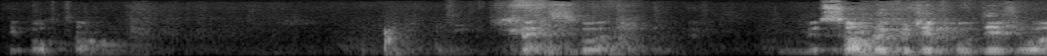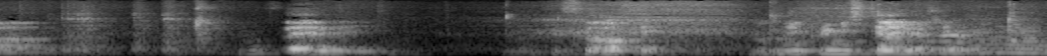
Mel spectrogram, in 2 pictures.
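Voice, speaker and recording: An actor playing a gushing, anxious male lover who stammers and pleads effusively. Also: high-pitched. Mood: adoring. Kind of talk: stage comedy acting. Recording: echoey room from far off, faint hiss.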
